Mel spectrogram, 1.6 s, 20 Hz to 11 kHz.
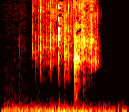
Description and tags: HOR Gore Celeri 05
Snapping celery in my basement:)
break, celery, gore, snapping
